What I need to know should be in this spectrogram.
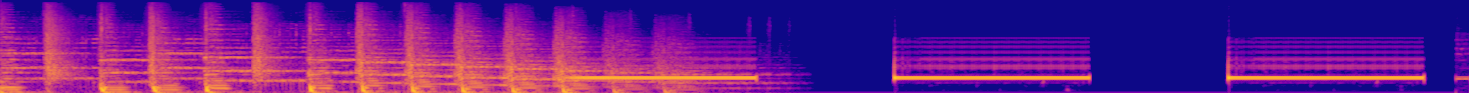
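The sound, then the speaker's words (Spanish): Telephone tones while a call is being placed: a rapid string of short dialing beeps, then a long steady tone, then two long ringing tones with silent gaps between them. “Estamos llamando a ver si contactamos ya con la siguiente víctima.”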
